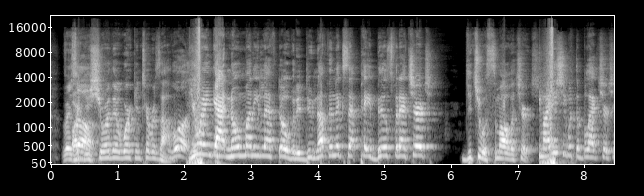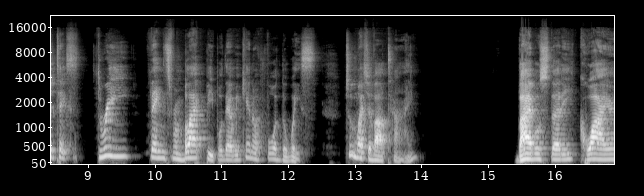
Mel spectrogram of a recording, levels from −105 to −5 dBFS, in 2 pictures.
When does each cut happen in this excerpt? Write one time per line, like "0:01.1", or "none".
0:02.1
0:07.3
